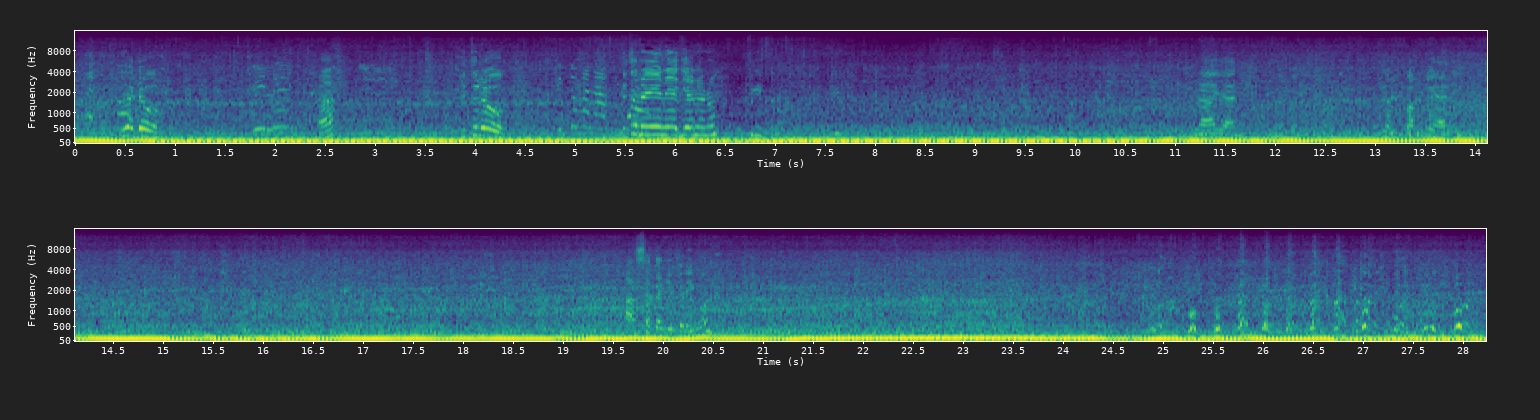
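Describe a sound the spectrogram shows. An off-road vehicle's engine drones steadily up close.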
